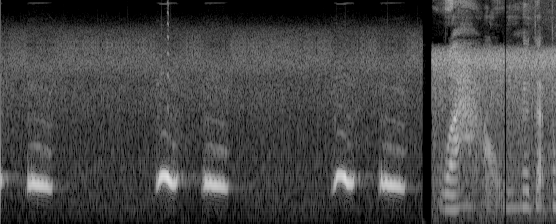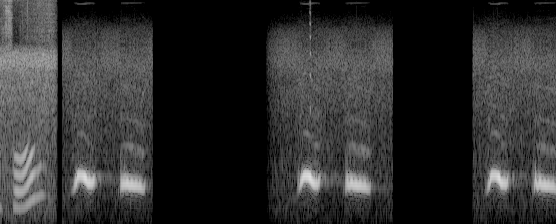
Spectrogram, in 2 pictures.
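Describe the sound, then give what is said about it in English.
An owl hoots repeatedly in low, soft notes, mostly in pairs and small groups with pauses between, clear, played as an audio clip from an environmental Queensland website, while a person briefly speaks partway through. “It goes hoot hoot. Hoot hoot hoot hoot.”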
